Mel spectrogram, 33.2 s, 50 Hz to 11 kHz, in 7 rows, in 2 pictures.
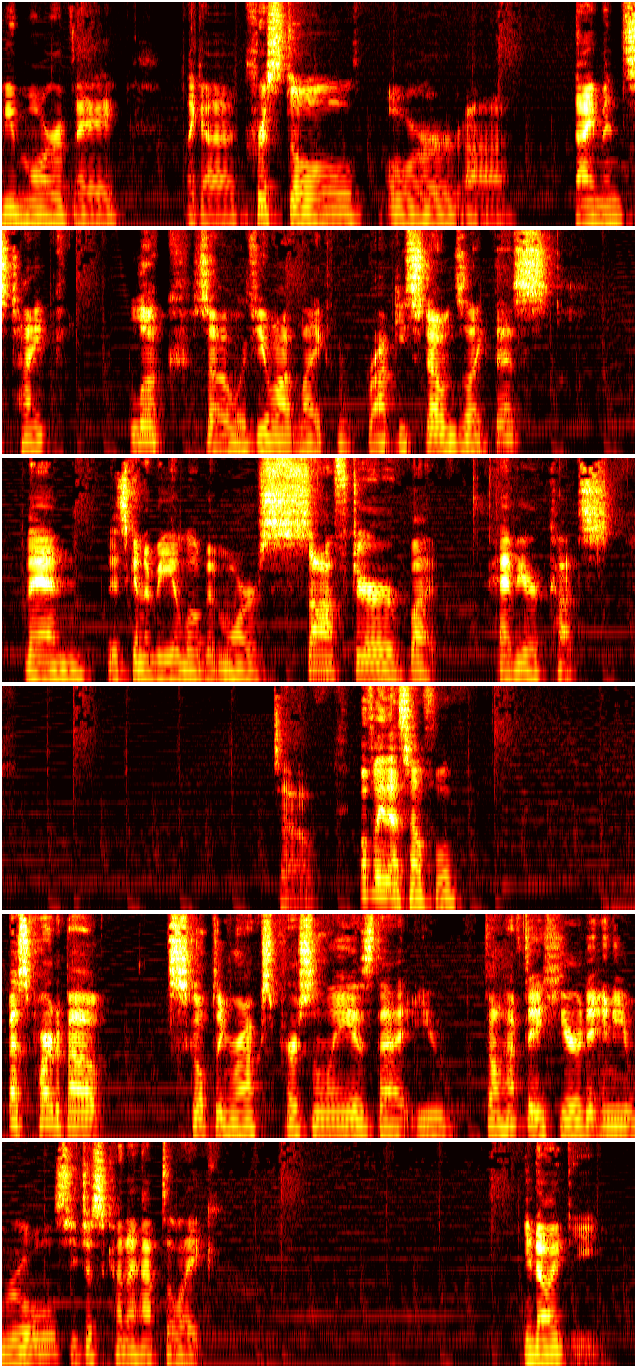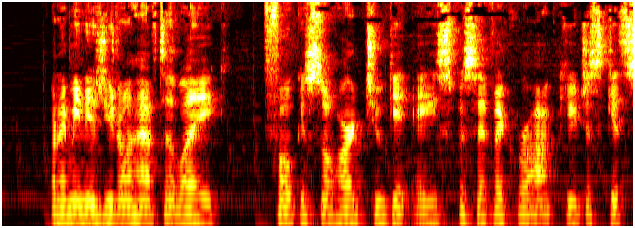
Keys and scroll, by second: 20.0 shift+f.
